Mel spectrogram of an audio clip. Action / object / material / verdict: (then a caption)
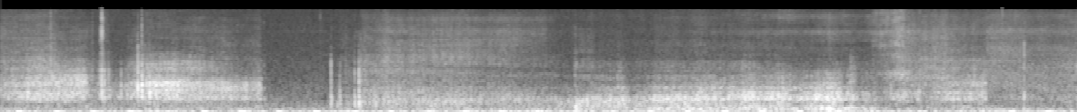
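scrape / closed kraft cardboard box / cardboard / none. Long red nails scratch and rub across the top and sides of a closed, hollow kraft cardboard box. The result is a continuous, low, rough scraping rasp with a few sharper scratchy strokes standing out.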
